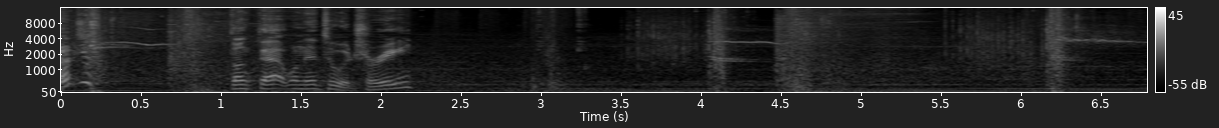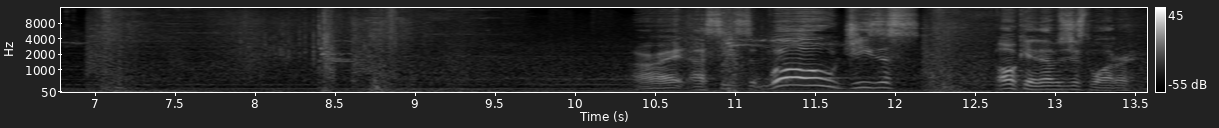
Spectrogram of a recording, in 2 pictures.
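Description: Magic blasts whoosh and crackle in short bursts.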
